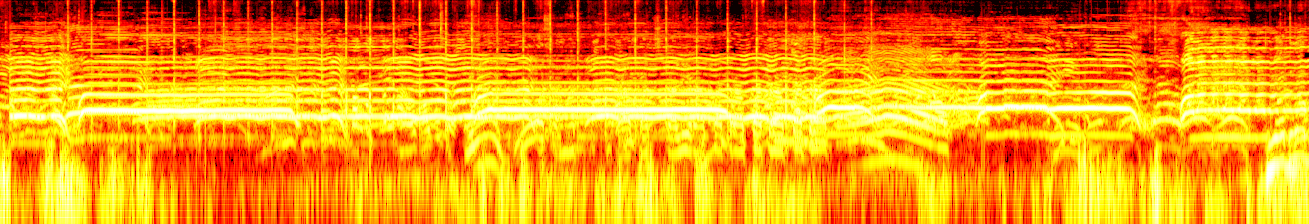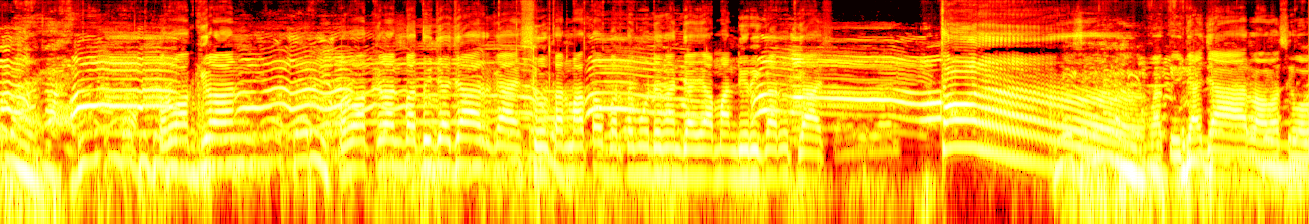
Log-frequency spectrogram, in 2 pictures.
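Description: A crowd of men shouts and calls out loudly outdoors.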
